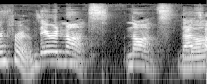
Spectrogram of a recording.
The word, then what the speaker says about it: Nantes: Nantes. That's how it's said. yeah. Nantes. Sure. I think that's how I heard it pronounced before.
